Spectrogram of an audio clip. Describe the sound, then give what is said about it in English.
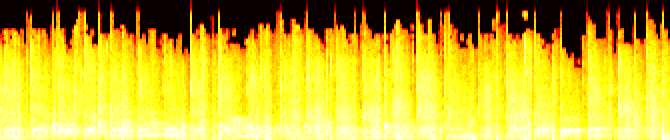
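A debating society audience applauds steadily for several seconds, congratulating a society team that reached the semi-final of the Irish Times debating competition: a dense, even patter of many hands clapping with a few whoops and cheers rising briefly above it. “Can we please get a round of applause?”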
